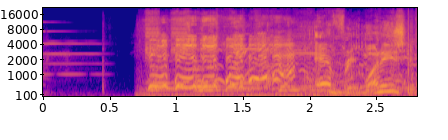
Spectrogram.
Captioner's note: children laughing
